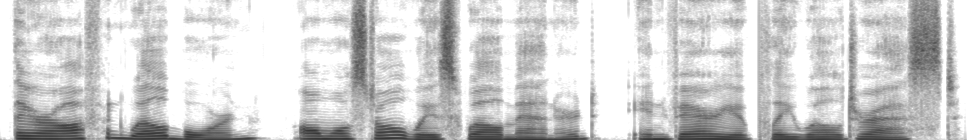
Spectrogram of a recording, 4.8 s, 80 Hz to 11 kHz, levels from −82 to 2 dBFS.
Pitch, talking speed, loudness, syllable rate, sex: 190 Hz, 150 wpm, -20 LUFS, 5.0 syllables/s, female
